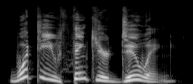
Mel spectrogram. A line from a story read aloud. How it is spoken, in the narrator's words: Alan shouted at him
